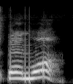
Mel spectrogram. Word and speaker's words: Benoit: You know, Chris Benoit, is that how you say it? Yeah. Chris Benoit.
